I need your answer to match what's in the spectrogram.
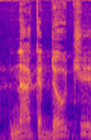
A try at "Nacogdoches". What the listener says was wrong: No, it's pretty close. Nacogdoches. It's plural.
